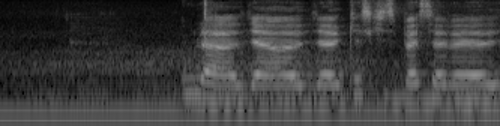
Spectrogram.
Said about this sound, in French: a Air Force One qui passe à côté de tes fenêtres ou quoi Non, c'est juste une moto.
